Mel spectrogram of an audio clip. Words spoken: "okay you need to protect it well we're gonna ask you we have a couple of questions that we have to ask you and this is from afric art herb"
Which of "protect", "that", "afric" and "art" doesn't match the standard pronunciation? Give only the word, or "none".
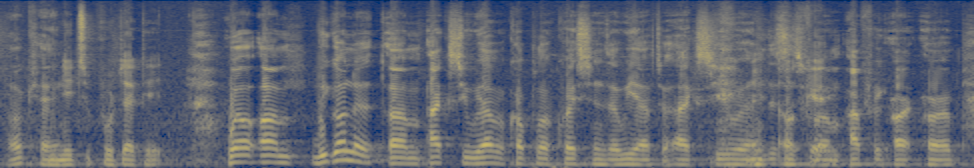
art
